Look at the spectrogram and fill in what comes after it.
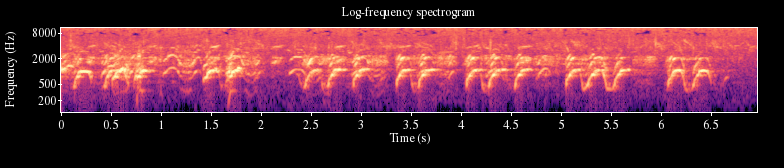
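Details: Plains zebras in nature: a chorus of rising-and-falling yelping barks in uneven clusters, about one per second, several animals calling over one another.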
